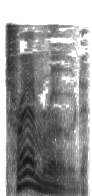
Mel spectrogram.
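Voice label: "tramroad", British English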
